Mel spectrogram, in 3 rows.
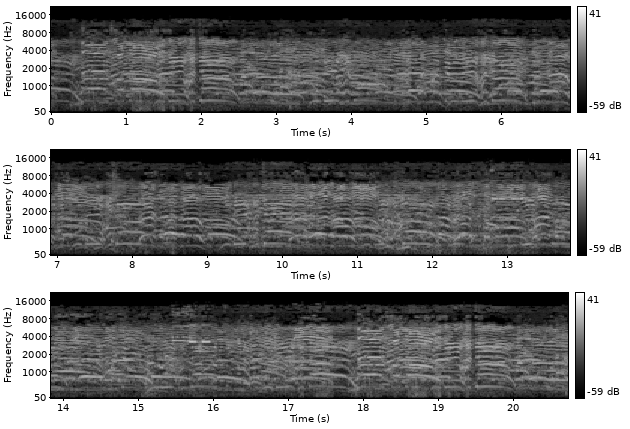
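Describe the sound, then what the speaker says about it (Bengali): A crowd of Trinamool workers shouts go-back slogans at BJP candidate Tapas Roy on a Kolkata street during the 2024 Lok Sabha election, a dense, continuous roar of many voices. "তাপস রায়কে তৃণমূল কর্মীদের গো ব্যাক স্লোগান।"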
